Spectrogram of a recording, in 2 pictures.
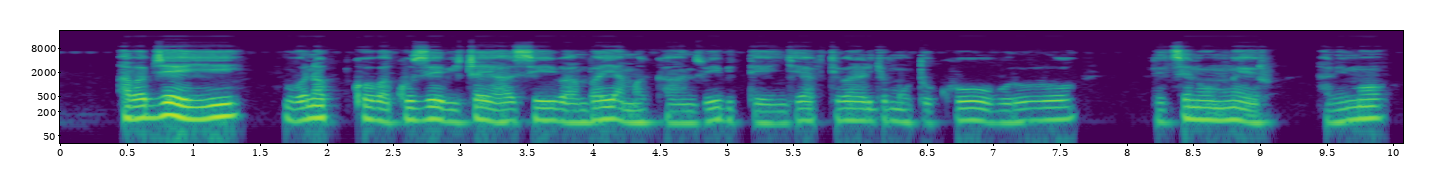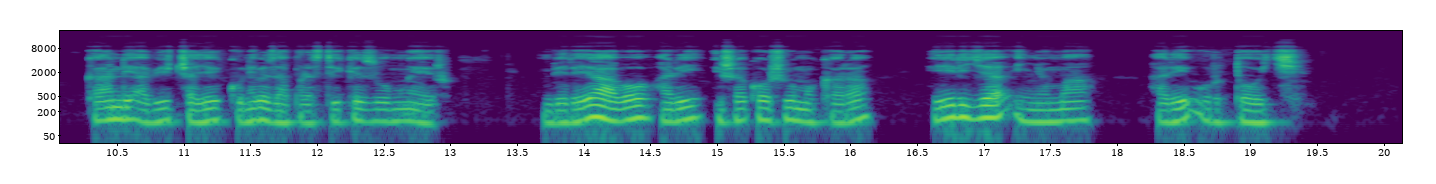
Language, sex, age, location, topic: Kinyarwanda, male, 25-35, Huye, health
